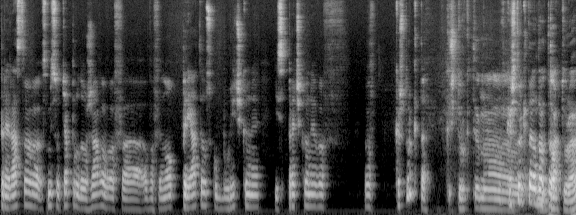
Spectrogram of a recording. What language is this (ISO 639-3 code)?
bul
